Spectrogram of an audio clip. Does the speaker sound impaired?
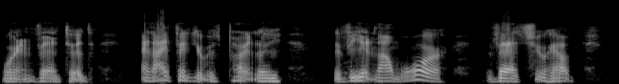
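Yes: spinal muscular atrophy; age 60.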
